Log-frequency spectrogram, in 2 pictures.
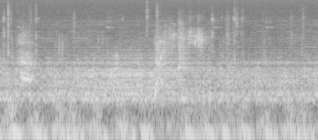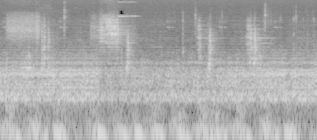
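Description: A small drone's propellers whir steadily.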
